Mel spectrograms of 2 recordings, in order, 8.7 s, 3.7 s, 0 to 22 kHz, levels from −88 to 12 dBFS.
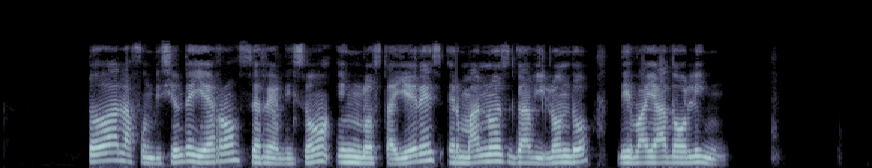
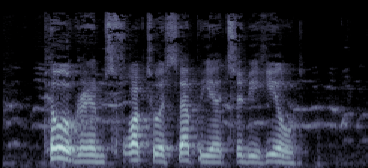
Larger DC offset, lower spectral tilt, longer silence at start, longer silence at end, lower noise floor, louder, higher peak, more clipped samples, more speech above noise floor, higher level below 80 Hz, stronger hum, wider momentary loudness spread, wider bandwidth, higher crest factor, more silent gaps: neither; first, -6.5 dB/octave vs -5 dB/octave; first, 0.9 s vs 0.45 s; first, 1.5 s vs 0.25 s; first, -88 dBFS vs -46 dBFS; first, -16 LUFS vs -19 LUFS; about the same, -2 dBFS vs -2 dBFS; neither; first, 73 dB vs 28 dB; first, -54 dBFS vs -64 dBFS; neither; second, 4 LU vs 14 LU; second, 7.8 kHz vs 16.5 kHz; about the same, 16 dB vs 18 dB; neither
